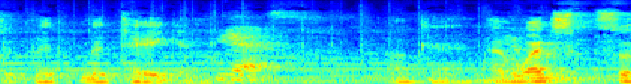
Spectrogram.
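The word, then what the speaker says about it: Meteghan: tank and the taking because that's how you pronounce it mategan yes okay I watched so special about mategan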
